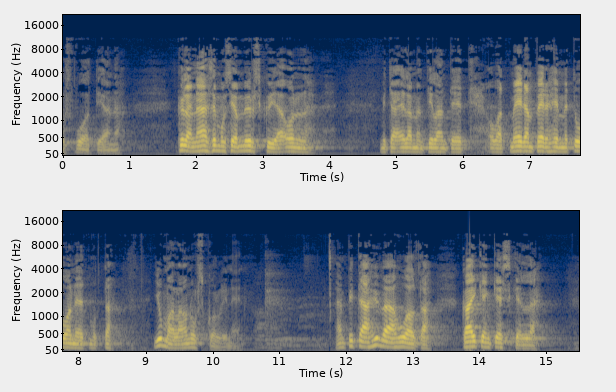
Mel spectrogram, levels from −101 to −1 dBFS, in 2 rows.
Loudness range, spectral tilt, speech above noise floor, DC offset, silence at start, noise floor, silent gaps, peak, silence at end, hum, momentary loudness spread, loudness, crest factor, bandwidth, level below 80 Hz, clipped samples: 7 LU; -5.5 dB/octave; 33 dB; under 0.1%; 0 s; -55 dBFS; none; 0 dBFS; 0.5 s; none; 16 LU; -21 LUFS; 22 dB; 11.5 kHz; -58 dBFS; under 0.1%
